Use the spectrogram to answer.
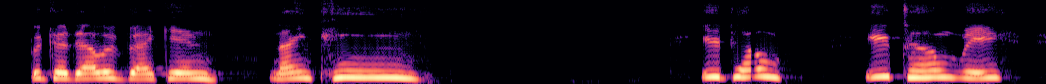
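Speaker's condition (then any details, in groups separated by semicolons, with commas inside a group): Cerebral palsy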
